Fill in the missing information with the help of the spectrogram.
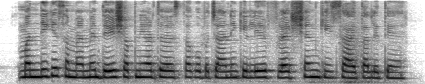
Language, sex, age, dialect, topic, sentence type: Hindi, female, 18-24, Hindustani Malvi Khadi Boli, banking, statement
